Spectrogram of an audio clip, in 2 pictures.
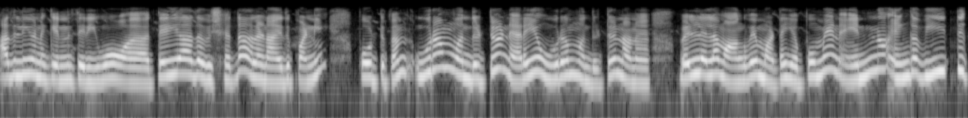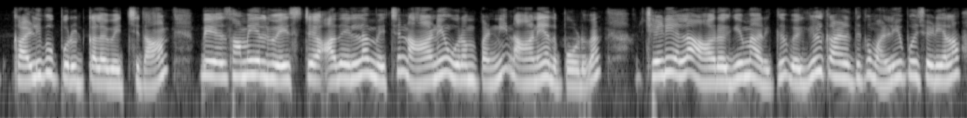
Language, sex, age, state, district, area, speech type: Tamil, female, 18-30, Tamil Nadu, Karur, rural, spontaneous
